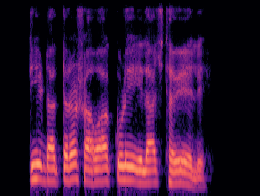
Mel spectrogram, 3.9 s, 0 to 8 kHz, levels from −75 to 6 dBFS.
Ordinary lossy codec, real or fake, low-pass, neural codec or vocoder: Opus, 32 kbps; fake; 7.2 kHz; vocoder, 44.1 kHz, 80 mel bands, Vocos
